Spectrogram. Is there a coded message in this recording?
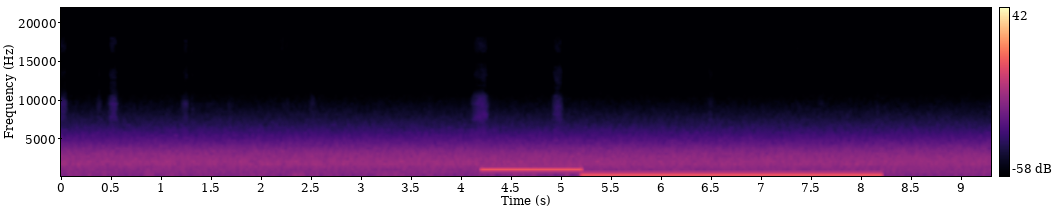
Yes: two-tone page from 4.2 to 8.2 s, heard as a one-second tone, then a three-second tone, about 1040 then 370 Hz, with radio hiss, a squelch burst at the end and speech in English.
